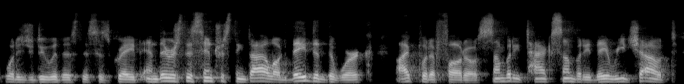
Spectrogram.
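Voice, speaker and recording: Serbian guy lecturing, average pitch, rambly and musing, fixes his words a lot. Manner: discursive and musing, with self-corrections. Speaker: guest speaker, photographer. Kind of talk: lecture talk with slides. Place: lecture room.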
